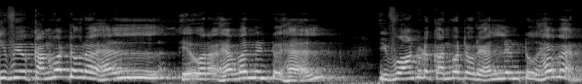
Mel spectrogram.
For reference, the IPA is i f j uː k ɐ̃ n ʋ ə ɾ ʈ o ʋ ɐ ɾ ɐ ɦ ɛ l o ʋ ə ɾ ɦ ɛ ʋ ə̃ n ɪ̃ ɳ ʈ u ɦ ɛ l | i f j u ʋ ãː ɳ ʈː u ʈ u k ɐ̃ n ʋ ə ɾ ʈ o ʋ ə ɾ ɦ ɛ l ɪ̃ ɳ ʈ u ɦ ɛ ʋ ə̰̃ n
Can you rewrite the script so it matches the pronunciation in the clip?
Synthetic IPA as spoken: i f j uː k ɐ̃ n ʋ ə ɾ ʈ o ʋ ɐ ɾ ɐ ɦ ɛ l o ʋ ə ɾ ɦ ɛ ʋ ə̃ n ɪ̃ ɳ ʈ u ɦ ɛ l | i f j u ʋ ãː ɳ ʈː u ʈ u k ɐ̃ n ʋ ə ɾ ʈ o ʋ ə ɾ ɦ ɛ l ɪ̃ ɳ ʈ u ɦ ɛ ʋ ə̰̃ n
